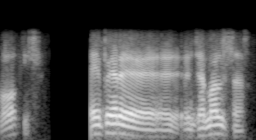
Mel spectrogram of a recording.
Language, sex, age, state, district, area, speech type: Tamil, male, 30-45, Tamil Nadu, Salem, rural, conversation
